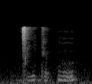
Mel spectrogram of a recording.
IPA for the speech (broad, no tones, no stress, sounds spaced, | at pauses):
ɡ͡ǀ e d ɐ p ũ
